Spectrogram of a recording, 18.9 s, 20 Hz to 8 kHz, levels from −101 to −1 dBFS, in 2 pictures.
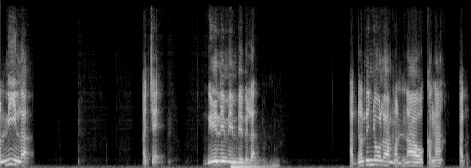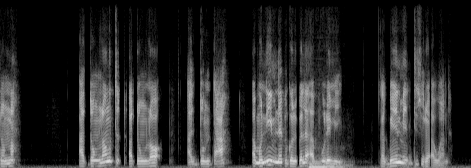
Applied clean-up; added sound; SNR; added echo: neural diffusion model UNIVERSE++.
